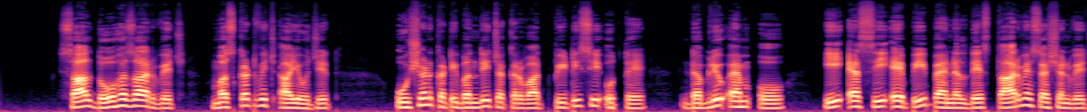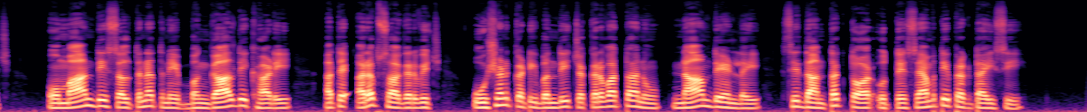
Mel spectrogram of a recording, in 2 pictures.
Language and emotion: Punjabi, neutral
